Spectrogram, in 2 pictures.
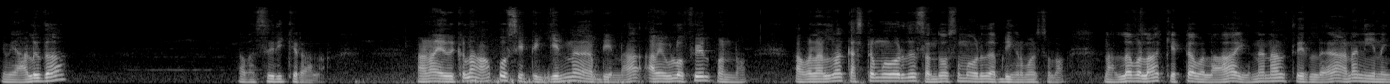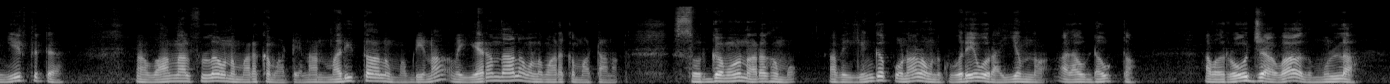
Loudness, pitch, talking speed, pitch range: -23 LUFS, 130 Hz, 125 wpm, 115-145 Hz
